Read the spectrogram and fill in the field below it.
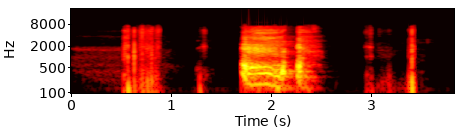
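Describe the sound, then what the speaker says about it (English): A few harsh coughs in quick bursts, close and fairly loud, with a throat clear and short quiet gaps between them. "I sound better, but I'm still coughing"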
